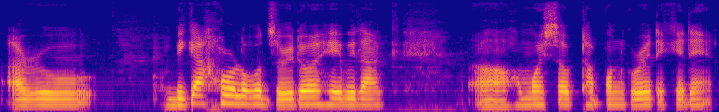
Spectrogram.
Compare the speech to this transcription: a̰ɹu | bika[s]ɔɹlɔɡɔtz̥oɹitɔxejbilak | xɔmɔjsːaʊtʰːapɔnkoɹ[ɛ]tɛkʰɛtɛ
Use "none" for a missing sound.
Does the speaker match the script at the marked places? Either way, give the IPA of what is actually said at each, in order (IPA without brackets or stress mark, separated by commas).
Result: x, ɛ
